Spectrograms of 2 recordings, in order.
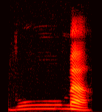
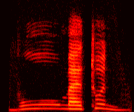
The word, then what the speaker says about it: بومة: بومة. تا ضمتان تن. بومة. بومة. بومة. So the letter that we're going to stretch here is ba, because waw comes after, and waw becomes letter of mad because ba, which is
